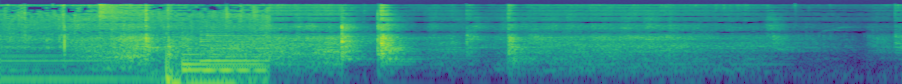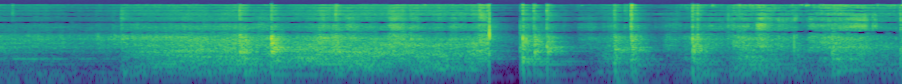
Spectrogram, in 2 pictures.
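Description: Skateboard wheels rolling on a concrete floor, swelling as the board passes close, with several sharp clacks of the board. The last notes of a guitar song end a few seconds in.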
